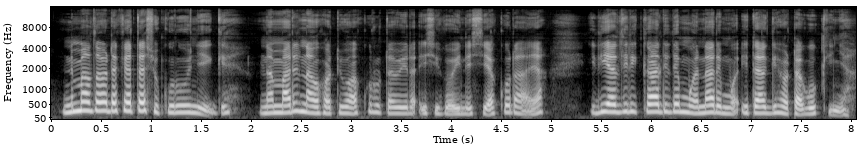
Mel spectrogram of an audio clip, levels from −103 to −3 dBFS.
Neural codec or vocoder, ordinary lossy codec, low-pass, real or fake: none; none; 14.4 kHz; real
